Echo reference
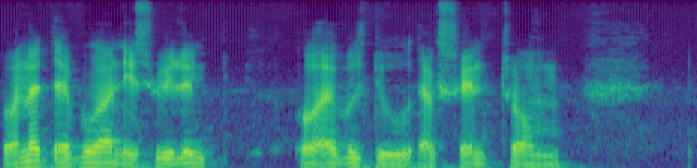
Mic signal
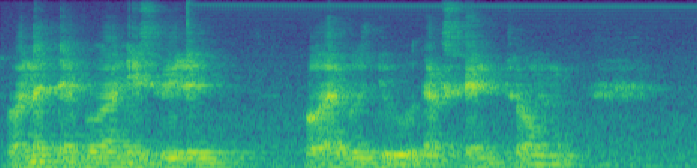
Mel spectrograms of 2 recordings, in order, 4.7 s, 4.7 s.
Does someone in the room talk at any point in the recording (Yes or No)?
No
